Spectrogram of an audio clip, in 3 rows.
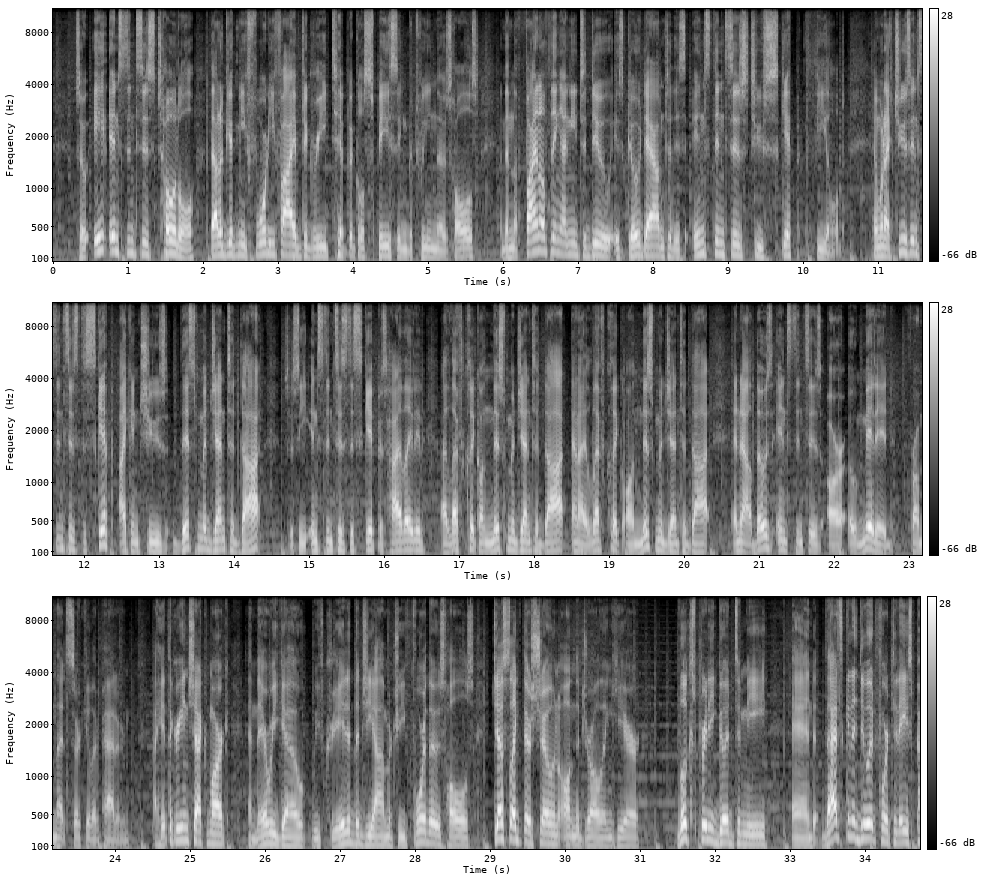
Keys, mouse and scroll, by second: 10.2 click, 11.3 click, 12.1 click, 14.5 click, 17.4 click, 19.7 click, 24.7 click, 25.3 click, 25.9-27.0 middle drag, 27.0-27.4 scroll up 4, 27.4 scroll down 1, 28.7-30.5 drag, 31.1 click, 32.4 click, 33.7 click.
